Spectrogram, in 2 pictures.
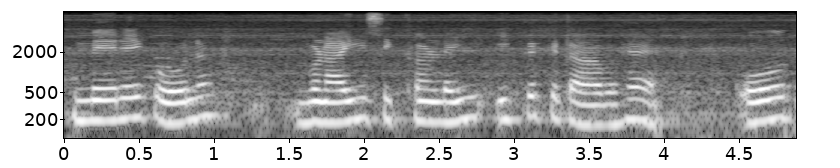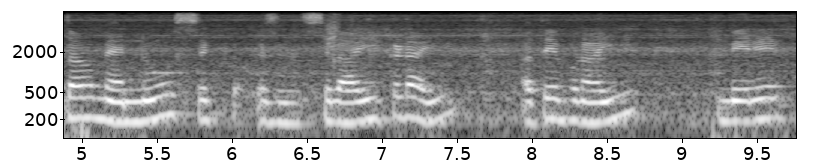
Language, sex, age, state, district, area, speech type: Punjabi, female, 45-60, Punjab, Mohali, urban, spontaneous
